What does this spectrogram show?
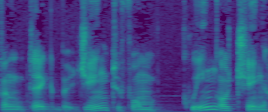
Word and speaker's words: Qing: Oh, I need to reform myself and take Beijing to form Qing or Qing. How do you pronounce that?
